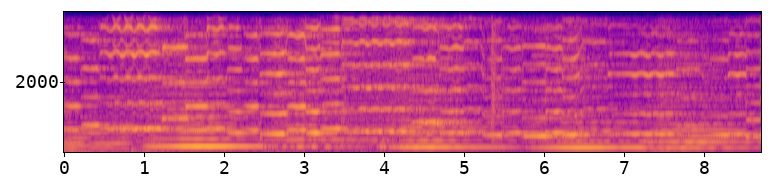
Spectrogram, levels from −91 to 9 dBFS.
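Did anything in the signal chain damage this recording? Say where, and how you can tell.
Yes, aliasing at the sample-rate conversion stage, unfiltered and consistent with a drop to 8 kHz, folds content above 4 kHz into metallic, unrelated tones, roughly 20 dB below the music throughout.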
